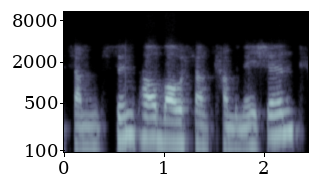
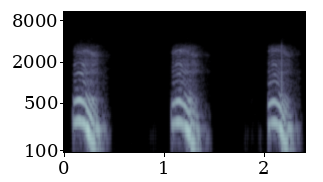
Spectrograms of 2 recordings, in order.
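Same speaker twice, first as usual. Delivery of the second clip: "mm" falling steeply from high; 6 semitones higher, slower than usual. Shown as a demonstration. Teacher reviewing the last one, falling tone. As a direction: let "mm" drop quickly from the top. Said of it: "falling tone".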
